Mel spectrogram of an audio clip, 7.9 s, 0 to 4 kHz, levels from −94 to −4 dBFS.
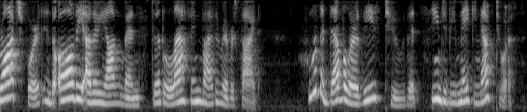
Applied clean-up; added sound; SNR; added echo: none; none; none; none.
